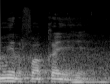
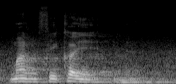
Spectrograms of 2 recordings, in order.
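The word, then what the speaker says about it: مرفقيه: Asal itu yang ketiga, ghuslu yadaihi ma'a mirfaqaihi, bacanya boleh marf, ya ini mirfaqaihi, boleh bacanya marfiqaihi, mirfaqaihi.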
